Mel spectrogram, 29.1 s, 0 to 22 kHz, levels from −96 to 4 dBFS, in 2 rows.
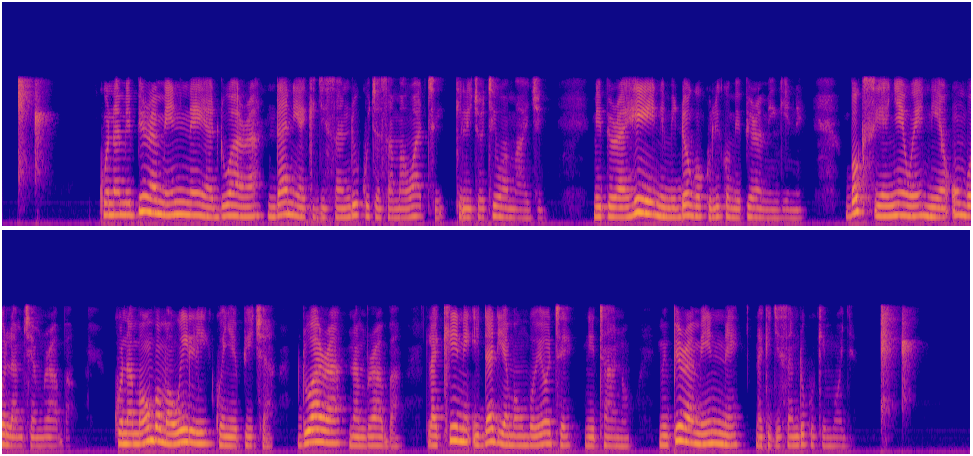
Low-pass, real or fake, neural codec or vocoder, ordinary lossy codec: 5.4 kHz; real; none; none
